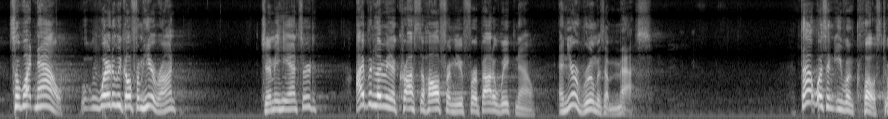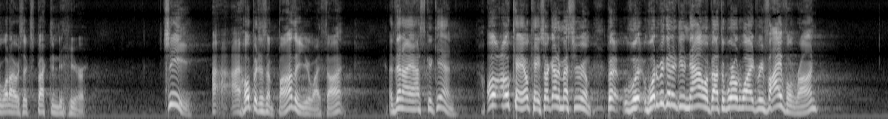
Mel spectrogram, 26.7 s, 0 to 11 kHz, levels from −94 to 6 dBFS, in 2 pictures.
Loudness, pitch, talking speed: -17 LUFS, 190 Hz, 180 wpm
